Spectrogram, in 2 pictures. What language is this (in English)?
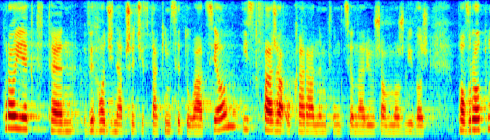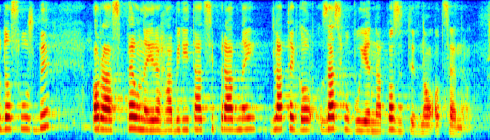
Polish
